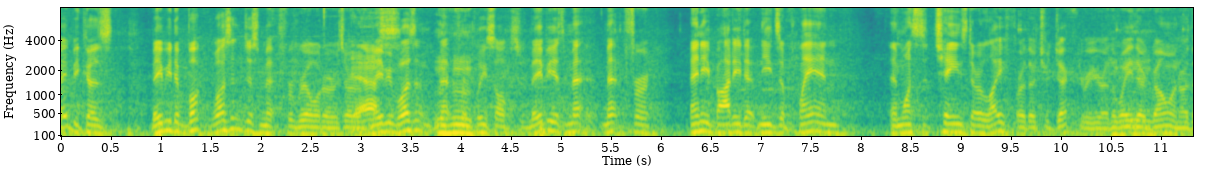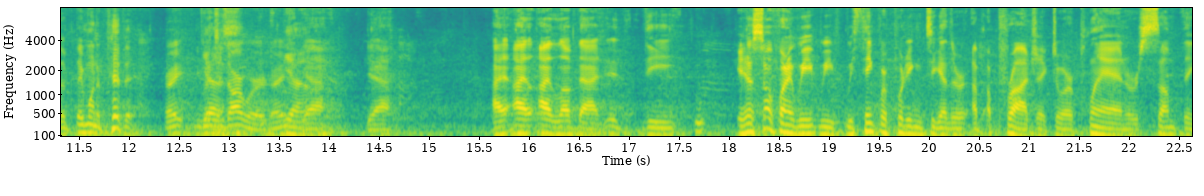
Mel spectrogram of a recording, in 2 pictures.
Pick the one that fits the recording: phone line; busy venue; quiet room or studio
busy venue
